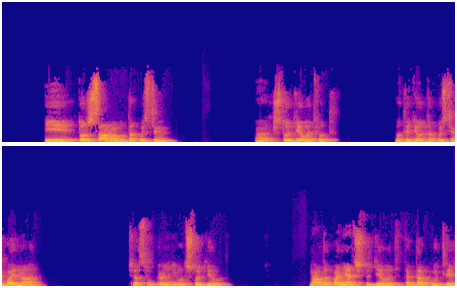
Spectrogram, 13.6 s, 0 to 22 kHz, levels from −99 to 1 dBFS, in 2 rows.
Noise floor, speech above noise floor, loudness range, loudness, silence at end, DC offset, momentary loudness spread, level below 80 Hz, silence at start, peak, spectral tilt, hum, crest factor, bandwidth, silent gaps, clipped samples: under -90 dBFS; over 71 dB; 5 LU; -20 LUFS; 0 s; under 0.1%; 10 LU; -58 dBFS; 0.65 s; -4 dBFS; -6 dB/octave; none; 16 dB; 11.5 kHz; 3.18-3.78 s, 5.33-5.88 s, 7.73-8.68 s, 10.55-10.72 s, 11.03-11.14 s; under 0.1%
